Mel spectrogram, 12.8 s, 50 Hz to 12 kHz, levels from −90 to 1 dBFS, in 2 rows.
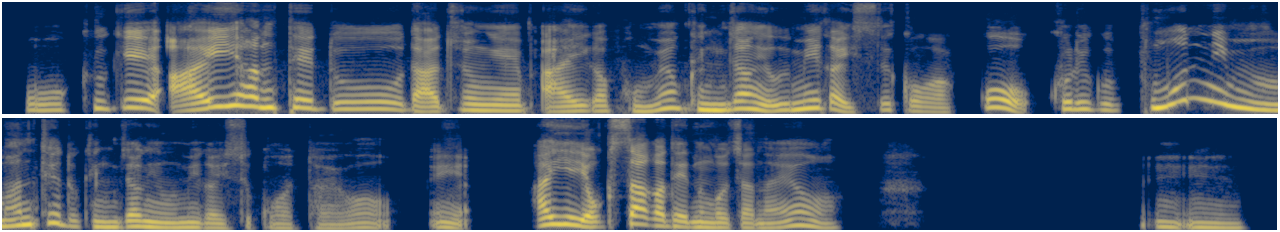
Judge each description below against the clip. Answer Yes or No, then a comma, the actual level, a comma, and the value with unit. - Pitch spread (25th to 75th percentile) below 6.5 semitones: No, wide, 7.3 semitones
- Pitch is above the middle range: No, medium, 175 Hz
